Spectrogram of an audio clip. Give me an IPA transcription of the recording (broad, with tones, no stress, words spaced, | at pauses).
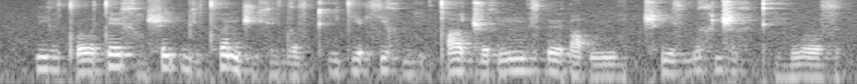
jə̤˦ tʼɤ˧ te˦xɑ̤˨ʂi˦ʔ di̤˨tʰə˦ nd͡ʒi̤˨xe̤˧dɤ˨z kʰi̤˧tʲɛ˧ʔsʲo˦˨x bi̤˨˦ʔtʼɑ˦ɖ͡ʐø˧x mːə̤˦zɠø˧ɠɑ˨ʔ mːɑ̤˨ʔʈ͡ʂʰi˧z bə˦xɖ͡ʐə̤˦˨x kʰe̤˨wɤ˨z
